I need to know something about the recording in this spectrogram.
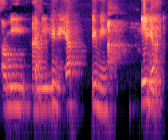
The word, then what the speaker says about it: Amy: And am I pronouncing your name correct? It's Amy.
